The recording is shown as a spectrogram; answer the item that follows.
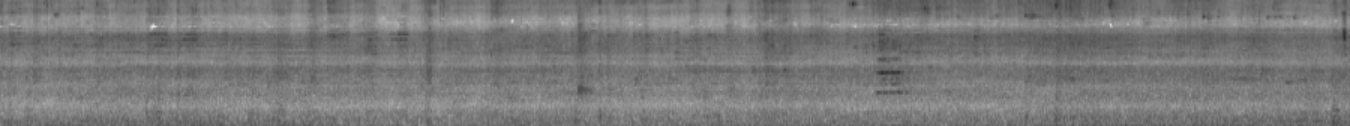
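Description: Freight train cars rolling past close by: a steady noise of steel wheels running on the rails.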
